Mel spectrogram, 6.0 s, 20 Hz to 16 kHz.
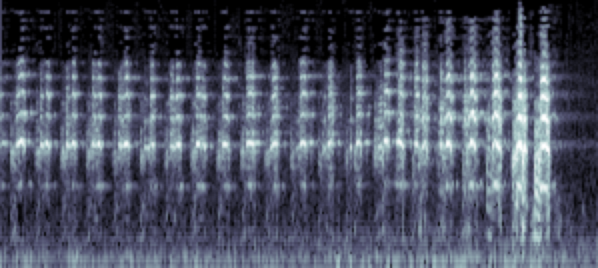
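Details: Peregrine falcon returning from hunting in Poland's Barycz Valley, 27 August 2022; a rapid run of harsh, nasal notes that speeds up and grows louder and raspier toward the end.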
